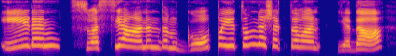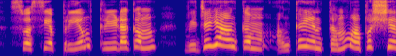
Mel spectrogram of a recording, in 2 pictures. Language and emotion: Sanskrit, happy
